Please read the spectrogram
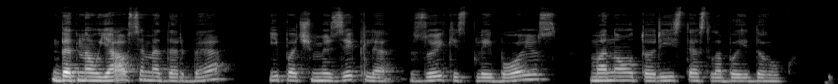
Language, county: Lithuanian, Vilnius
